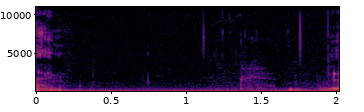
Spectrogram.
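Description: A pause in a man's speech: low room hum, with a soft intake of breath near the end just before he speaks again.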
